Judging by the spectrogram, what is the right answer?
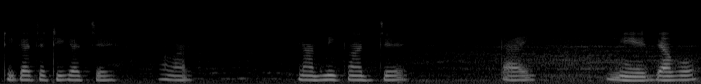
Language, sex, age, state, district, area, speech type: Bengali, female, 60+, West Bengal, Darjeeling, rural, spontaneous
